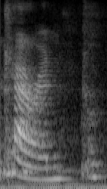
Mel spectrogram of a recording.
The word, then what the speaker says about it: Karen: Karen. Karen. Yeah. It's pronounced like carrion.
